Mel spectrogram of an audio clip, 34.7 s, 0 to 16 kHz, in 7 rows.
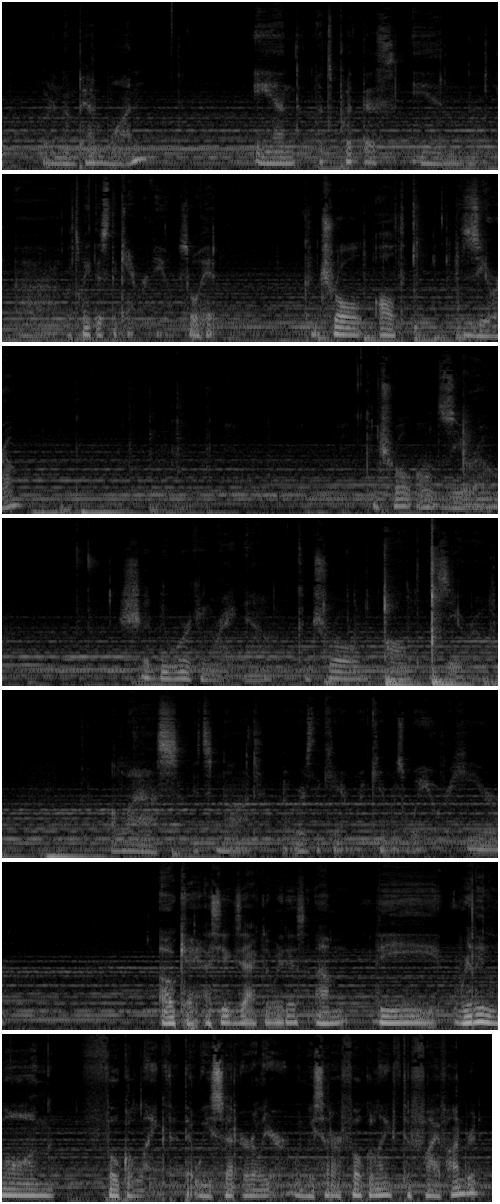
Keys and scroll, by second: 10.7 ctrl+alt+KP_0, 19.2 ctrl+alt+KP_0, 26.5 g, 31.2 KP_1.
